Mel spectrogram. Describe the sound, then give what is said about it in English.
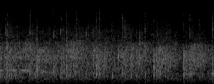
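An audience claps for a man asked to stand up, a faint, even patter of many hands that holds steady throughout. “You definitely don't need to clap him, really. You do not need to clap him, okay?”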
